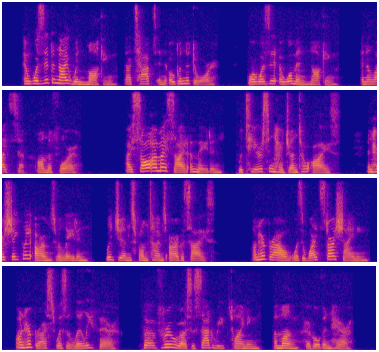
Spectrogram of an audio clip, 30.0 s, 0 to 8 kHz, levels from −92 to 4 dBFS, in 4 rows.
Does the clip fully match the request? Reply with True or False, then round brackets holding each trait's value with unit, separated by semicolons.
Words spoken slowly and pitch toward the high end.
False (155 wpm; 205 Hz)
